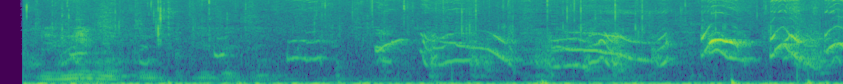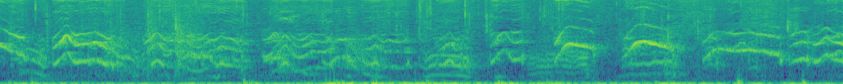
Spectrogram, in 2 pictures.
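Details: Australian Terrier puppies at a breeding kennel, a crowd of high, squeaky whines and yelps, each arching up then down, overlapping in a constant busy chorus, with low rumbling noise underneath.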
